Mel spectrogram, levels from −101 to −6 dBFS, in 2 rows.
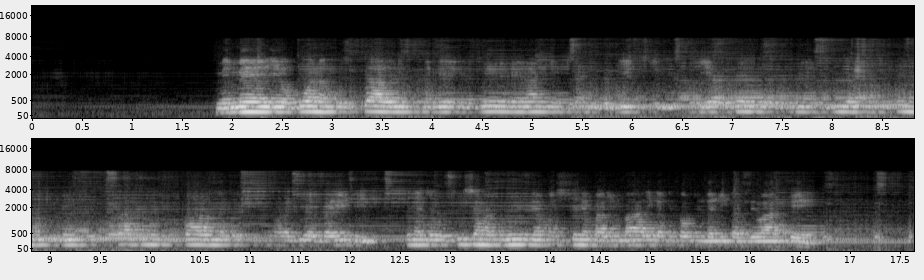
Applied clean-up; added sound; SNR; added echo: neural separator model SepFormer DNS4.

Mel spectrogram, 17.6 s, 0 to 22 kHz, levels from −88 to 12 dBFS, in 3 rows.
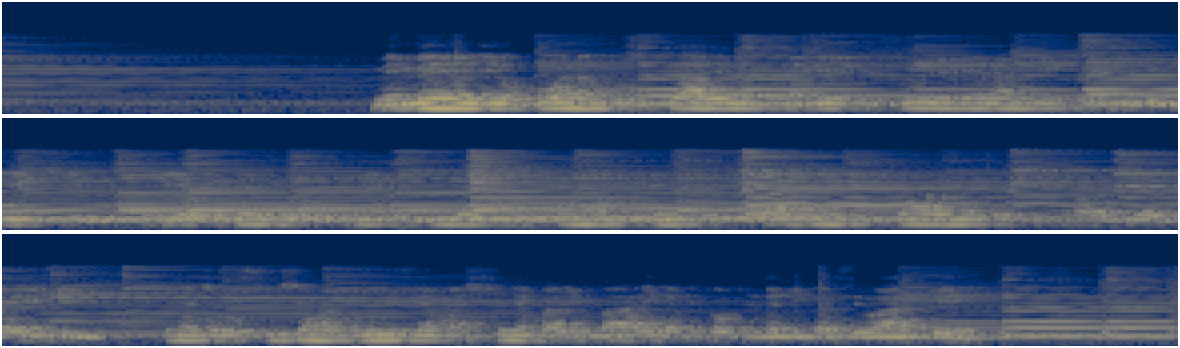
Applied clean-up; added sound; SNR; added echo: none; Harp; 5 dB; reverberation time 2.6 s.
